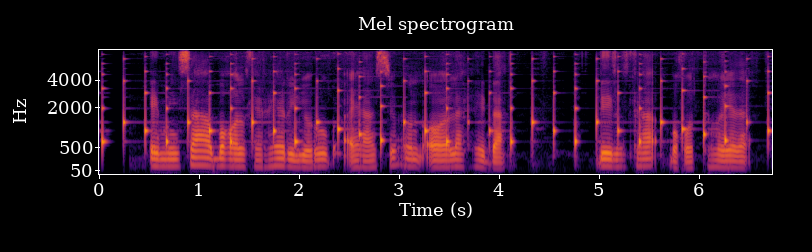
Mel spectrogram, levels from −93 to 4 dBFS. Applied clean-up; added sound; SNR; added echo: neural mask model RNNoise.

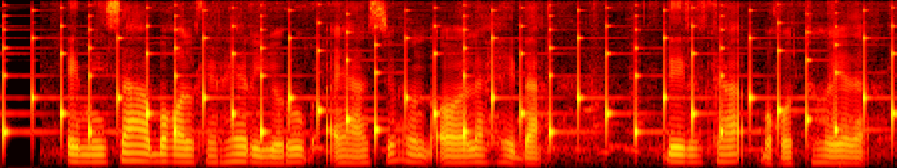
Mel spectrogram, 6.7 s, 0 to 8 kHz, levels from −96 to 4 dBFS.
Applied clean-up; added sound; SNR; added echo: none; Ringtone; -3 dB; none.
